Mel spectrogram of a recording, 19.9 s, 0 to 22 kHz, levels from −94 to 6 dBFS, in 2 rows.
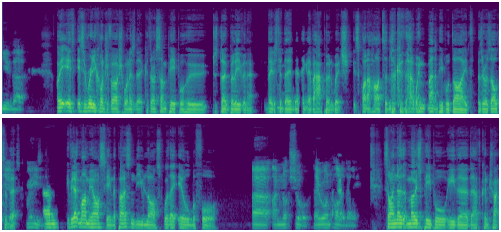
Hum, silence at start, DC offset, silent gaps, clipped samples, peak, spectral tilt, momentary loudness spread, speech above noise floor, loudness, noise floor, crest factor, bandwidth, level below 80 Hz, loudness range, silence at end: none; 0 s; under 0.1%; none; under 0.1%; -6 dBFS; -6 dB/octave; 13 LU; 52 dB; -23 LUFS; -75 dBFS; 18 dB; 16.5 kHz; -50 dBFS; 6 LU; 0 s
